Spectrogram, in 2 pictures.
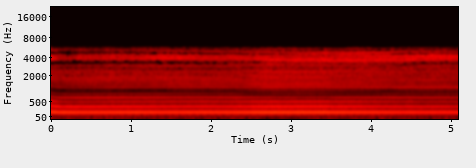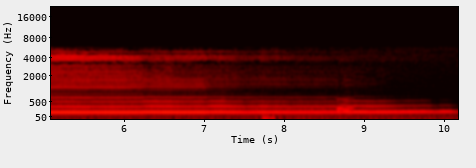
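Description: A single steady hum held on one pitch for about ten seconds after a deep, full inhale, done as a breathing exercise, fairly loud, fading slightly at the end as the breath runs out. No talking.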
